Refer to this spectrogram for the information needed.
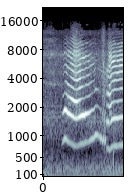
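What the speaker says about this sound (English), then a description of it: "Cats need to get fed. Yeah, cats are dying of starvation" A hungry house cat lets out a single drawn-out meow, close and clear. The call rises, then wavers and trails off into a shorter second cry.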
